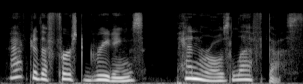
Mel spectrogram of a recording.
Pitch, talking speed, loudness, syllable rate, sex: 215 Hz, 140 wpm, -15 LUFS, 4.4 syllables/s, female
